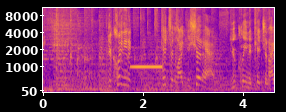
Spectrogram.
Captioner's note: beep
